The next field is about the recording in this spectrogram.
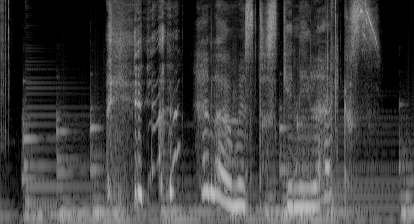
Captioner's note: laughs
